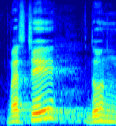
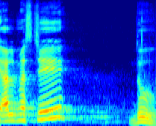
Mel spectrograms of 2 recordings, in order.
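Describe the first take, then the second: First: مسجدن read very slowly with the ending nun clearly sounded; drawn-out مسجدن, stressing the final -un; teacher's slow demo. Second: المسجدو read very slowly, ending in a clear -du with no nun; drawn-out المسجدو with a falling -du at the end; teacher's slow demo. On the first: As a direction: stretch out مسجدن ending in -dun. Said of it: "تو ایک دو میں پڑھتا ہوں". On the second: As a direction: stretch out المسجدو and close on -du. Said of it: "دو، دن نہیں کہنا". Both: Shown as a demonstration.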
